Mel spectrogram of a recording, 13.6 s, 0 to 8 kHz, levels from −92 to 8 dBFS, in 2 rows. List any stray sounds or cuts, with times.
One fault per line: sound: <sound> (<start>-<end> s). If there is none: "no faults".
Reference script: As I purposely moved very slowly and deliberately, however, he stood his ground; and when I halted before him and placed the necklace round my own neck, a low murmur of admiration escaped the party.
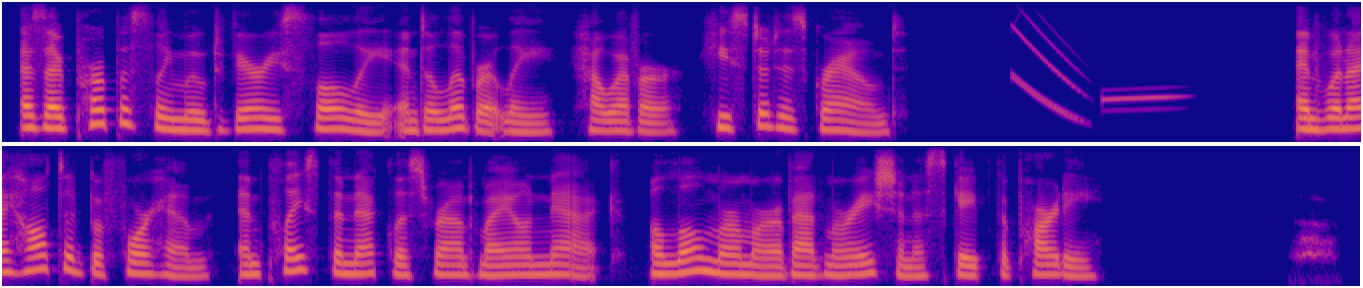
sound: chirp (5.0-6.0 s)
sound: bark (13.2-13.5 s)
